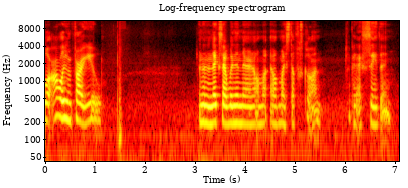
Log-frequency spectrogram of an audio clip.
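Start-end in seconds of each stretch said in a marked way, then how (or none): none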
